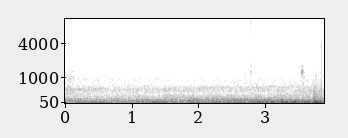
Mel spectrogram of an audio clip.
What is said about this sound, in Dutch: Hallo! Daar ben ik weer en wederom eh, vanuit de auto, want de auto dat neemt zo lekker op.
